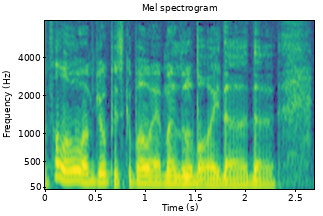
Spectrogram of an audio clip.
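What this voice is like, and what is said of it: Goofy doofus voice. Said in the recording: “do a Joe Piscopo impression ... I'm, like, this big doofus guy that walks around and goes”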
